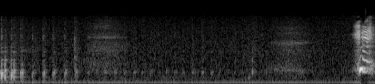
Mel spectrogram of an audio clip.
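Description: A single sharp sneeze bursts out near the end, loud against a quiet backdrop of low, steady hum and faint rustling.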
